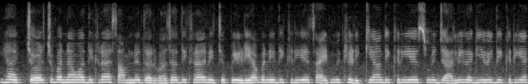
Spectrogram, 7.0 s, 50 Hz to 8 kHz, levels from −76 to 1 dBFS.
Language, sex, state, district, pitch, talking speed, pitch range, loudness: Hindi, female, Bihar, Saharsa, 240 Hz, 270 wpm, 230-240 Hz, -14 LUFS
